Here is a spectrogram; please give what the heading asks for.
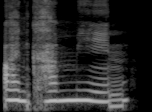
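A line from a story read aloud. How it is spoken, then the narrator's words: Sigh. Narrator (German): seufze ich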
